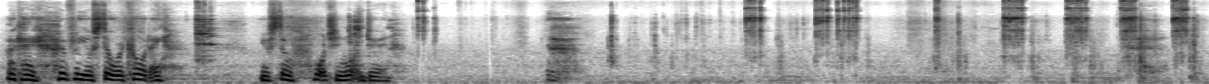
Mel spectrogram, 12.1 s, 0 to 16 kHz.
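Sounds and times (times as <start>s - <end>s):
ratchet wrench clicking: 7.4s - 8.7s, 9.3s - 12.0s.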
